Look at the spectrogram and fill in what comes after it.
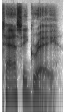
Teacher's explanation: taste great softens at the end, almost like tassy gray, with those T sounds gently cut off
